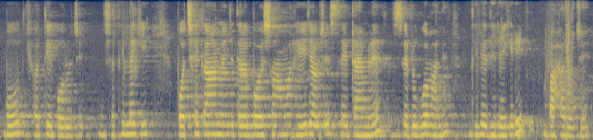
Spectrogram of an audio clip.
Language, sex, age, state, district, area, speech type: Odia, female, 60+, Odisha, Boudh, rural, spontaneous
